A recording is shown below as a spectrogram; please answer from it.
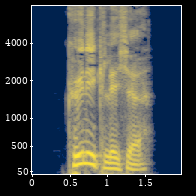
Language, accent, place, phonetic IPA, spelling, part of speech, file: German, Germany, Berlin, [ˈkøːnɪklɪçə], königliche, adjective, De-königliche.ogg
- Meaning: inflection of königlich: 1. strong/mixed nominative/accusative feminine singular 2. strong nominative/accusative plural 3. weak nominative all-gender singular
